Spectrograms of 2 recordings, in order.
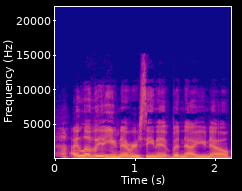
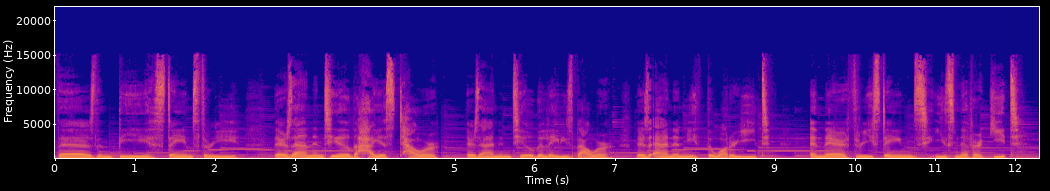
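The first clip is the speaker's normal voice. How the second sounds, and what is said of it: Put-on Scottish accent. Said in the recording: “You do Scottish accent. I know it's learned from the Traitors.”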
